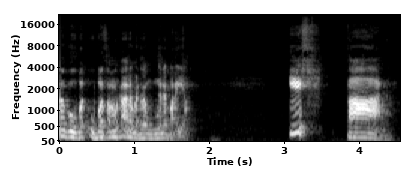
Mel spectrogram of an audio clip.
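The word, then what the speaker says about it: Ishtar: ഉപസംഹാരമായിട്ട് നമുക്ക് ഇങ്ങനെ പറയാം ഇഷ്താർ ഇഷ് എന്നാണ് ഉച്ചാരണം ദേവിയുടെ ഈസ്റ്റർ എന്നല്ല രണ്ട് ബാബിലോണക്കാരുടെ ദേവിയുടെ ഉത്സവമായി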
